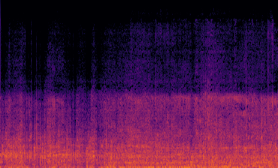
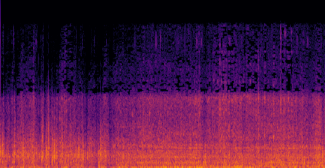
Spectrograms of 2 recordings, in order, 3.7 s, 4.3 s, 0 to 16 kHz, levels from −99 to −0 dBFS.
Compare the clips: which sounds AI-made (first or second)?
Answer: first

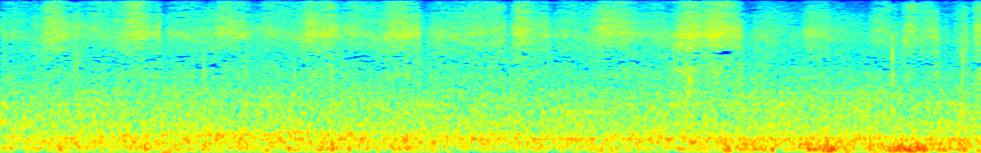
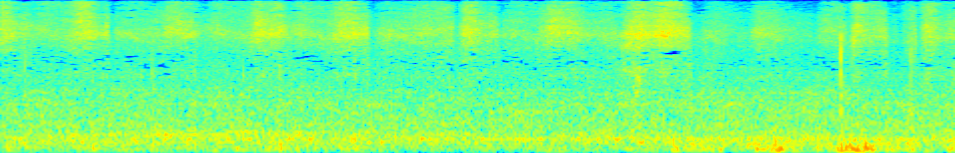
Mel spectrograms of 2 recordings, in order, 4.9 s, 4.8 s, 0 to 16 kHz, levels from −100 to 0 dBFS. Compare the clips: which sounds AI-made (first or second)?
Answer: first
